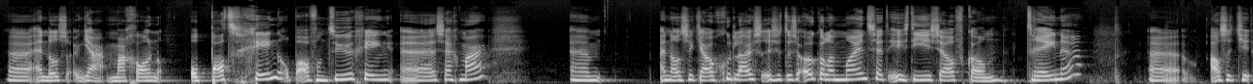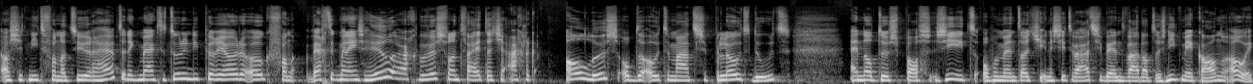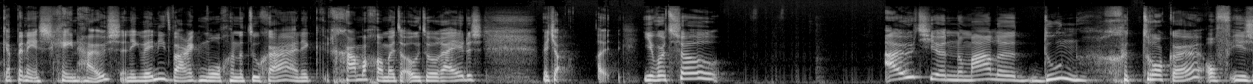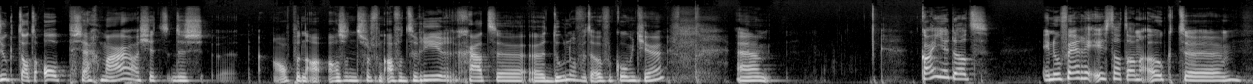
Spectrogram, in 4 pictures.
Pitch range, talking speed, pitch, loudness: 175-220 Hz, 200 wpm, 195 Hz, -15 LUFS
